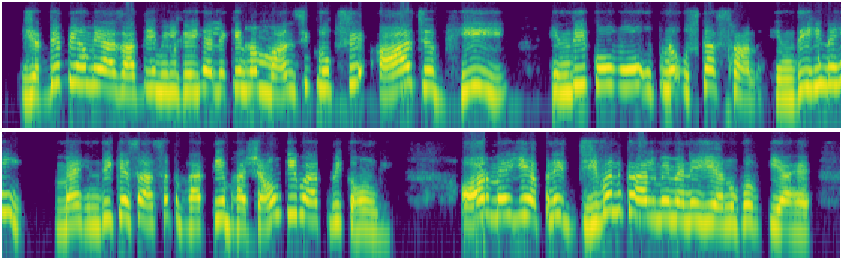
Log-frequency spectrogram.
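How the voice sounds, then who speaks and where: A woman speaks at an extremely high pitch with lively intonation and very even loudness. The sound is dry and close, with no echo. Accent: Punjabi. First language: Punjabi (speaking Hindi). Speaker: academic panelist. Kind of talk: panel talk.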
